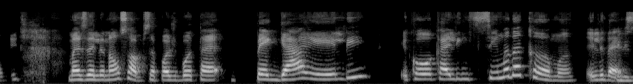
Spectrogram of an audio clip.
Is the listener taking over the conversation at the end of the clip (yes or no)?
yes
